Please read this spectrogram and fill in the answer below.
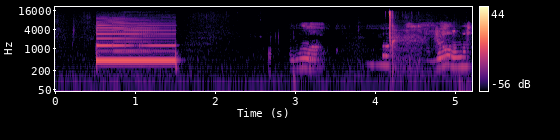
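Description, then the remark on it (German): A single steady electronic ringback tone from an outgoing telephone call placed during a live broadcast sounds loudly for about a second, then stops, followed by a child's voice and other chatter. “Klingelt.”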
